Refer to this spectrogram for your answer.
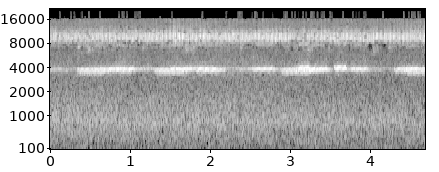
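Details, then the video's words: Cricket chirping in wind, meant as a soothing sleep sound; a thin, high, buzzy trill runs unbroken with slight swells in strength, over a constant airy hiss of wind. "CRICKET AND WIND RELAX SOUND"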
